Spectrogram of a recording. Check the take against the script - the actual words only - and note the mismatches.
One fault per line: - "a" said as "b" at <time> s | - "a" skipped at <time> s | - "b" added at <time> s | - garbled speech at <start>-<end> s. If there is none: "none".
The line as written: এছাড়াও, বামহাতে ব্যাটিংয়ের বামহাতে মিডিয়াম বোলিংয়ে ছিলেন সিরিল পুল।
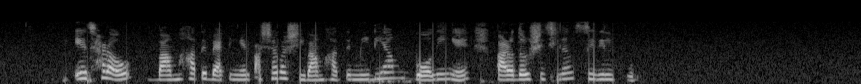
- "পাশাপাশি" added at 2.5 s
- "পারদর্শী" added at 5.0 s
